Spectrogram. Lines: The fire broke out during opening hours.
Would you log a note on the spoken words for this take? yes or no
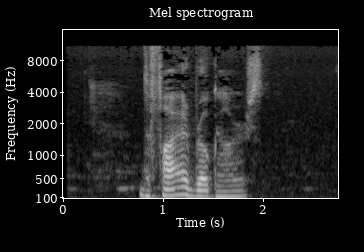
yes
